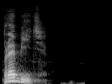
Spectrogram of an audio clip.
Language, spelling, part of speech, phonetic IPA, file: Russian, пробить, verb, [prɐˈbʲitʲ], Ru-пробить.ogg
- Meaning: 1. to punch out 2. to pierce, to go (through) 3. to break (through) 4. to make (a road, a tunnel) 5. to issue a check/chit 6. to pay to the cashier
